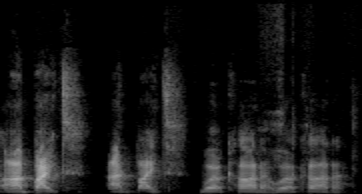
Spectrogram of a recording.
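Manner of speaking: shouting. Retelling what a former player used to shout: imitating Stefan Freund shouting. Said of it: "Stefan Freund used to shout".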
